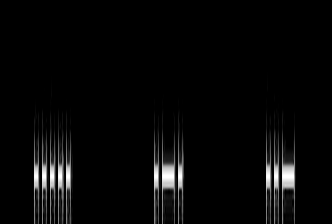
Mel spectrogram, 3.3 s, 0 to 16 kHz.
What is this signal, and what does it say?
Morse code, heard as a keyed tone, about 30 wpm, spaced as for 9 wpm, 700 Hz. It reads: 5RU
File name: Lesson 17e - Letter u - Three Characters 30wpm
